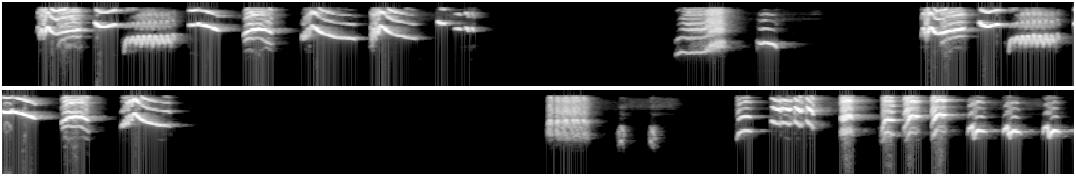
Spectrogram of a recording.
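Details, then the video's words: Orange-headed thrush of the Bali type singing a loud, compact song used to train other thrushes; short bursts of high twittered and whistled notes separated by pauses, ending in a quick repeated series. "Kicauan Joss ANIS MERAH Pancingan Masternya Para JUARA"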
